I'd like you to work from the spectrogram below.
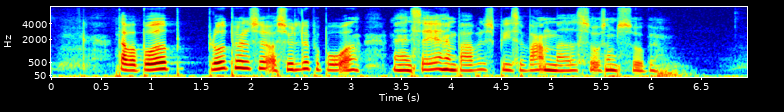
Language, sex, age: Danish, female, 24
